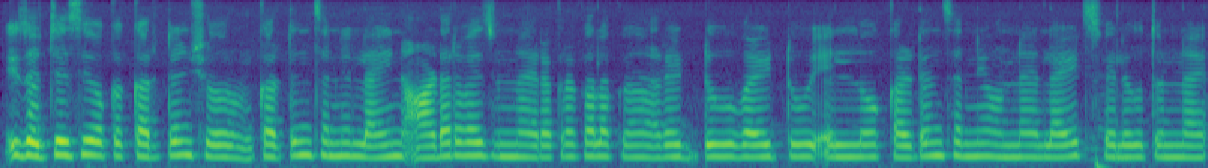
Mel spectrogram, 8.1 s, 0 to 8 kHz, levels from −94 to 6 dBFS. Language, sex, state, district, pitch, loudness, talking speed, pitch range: Telugu, female, Andhra Pradesh, Sri Satya Sai, 220 Hz, -18 LUFS, 140 wpm, 210-230 Hz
